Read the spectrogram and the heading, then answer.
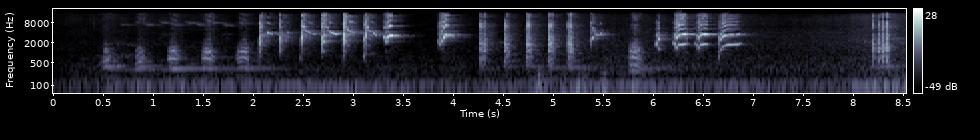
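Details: Sequence of rapid clicking, chattering notes from an Asian pied starling, broken by brief high whistles and a harsh squawk near the end, over a low rumble.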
